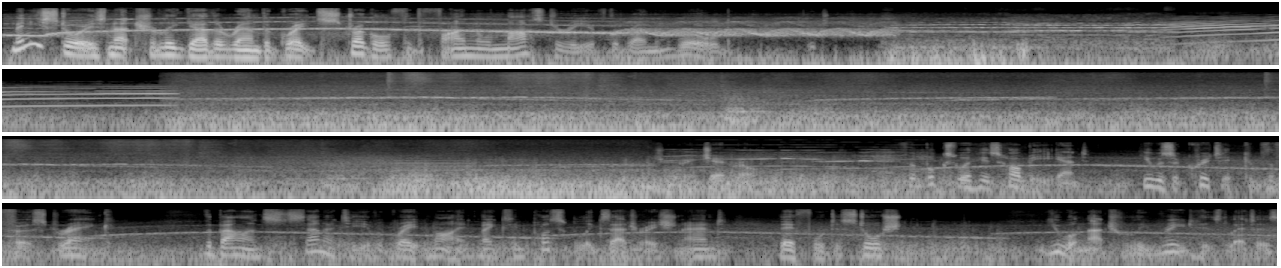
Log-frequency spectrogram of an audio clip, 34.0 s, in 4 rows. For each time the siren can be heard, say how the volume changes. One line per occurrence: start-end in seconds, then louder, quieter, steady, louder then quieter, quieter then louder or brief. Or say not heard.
0.0-33.8 quieter.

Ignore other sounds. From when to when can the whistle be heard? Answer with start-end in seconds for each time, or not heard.
not heard.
